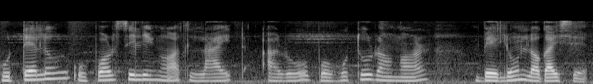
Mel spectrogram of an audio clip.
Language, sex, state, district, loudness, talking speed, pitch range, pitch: Assamese, female, Assam, Kamrup Metropolitan, -17 LUFS, 90 wpm, 165-210 Hz, 180 Hz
